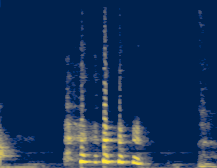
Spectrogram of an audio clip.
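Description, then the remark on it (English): A dog lets out a quick burst of four sharp, yappy barks, followed by a short pause and one more brief bark-like sound near the end. “I think the dog speaks for me.”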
